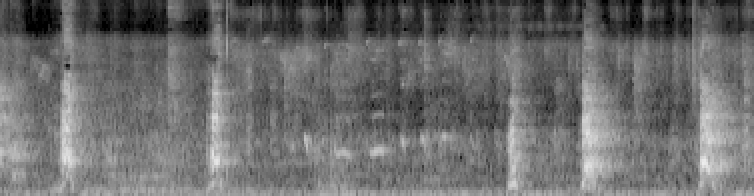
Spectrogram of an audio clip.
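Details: Purebred large-line Rottweiler at a breeding kennel in Vietnam, giving loud single barks spaced irregularly, about five over several seconds, with quiet background between them.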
